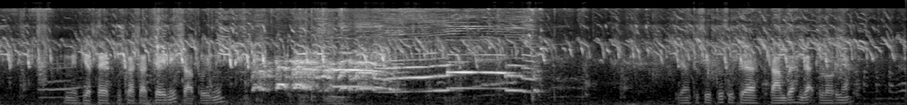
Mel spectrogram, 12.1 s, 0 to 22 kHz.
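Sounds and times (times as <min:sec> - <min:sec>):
hens clucking: 0:00.0 - 0:12.0
rooster crowing: 0:03.4 - 0:07.4.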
